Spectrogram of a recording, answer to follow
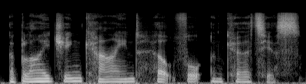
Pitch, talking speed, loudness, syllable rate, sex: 125 Hz, 100 wpm, -21 LUFS, 3.2 syllables/s, male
